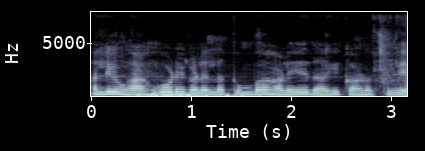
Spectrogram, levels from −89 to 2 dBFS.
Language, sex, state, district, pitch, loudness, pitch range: Kannada, female, Karnataka, Bangalore, 195 Hz, -19 LUFS, 190-205 Hz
